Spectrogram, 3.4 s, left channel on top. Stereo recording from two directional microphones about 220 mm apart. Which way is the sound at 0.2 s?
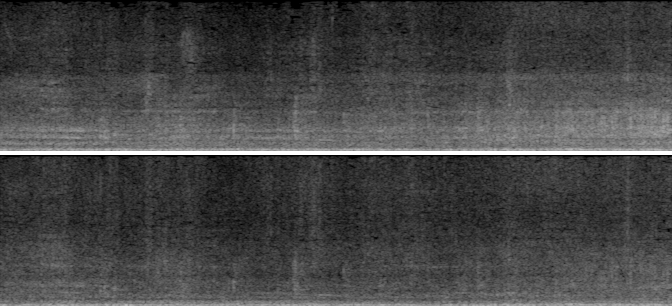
60° right (ahead or behind).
